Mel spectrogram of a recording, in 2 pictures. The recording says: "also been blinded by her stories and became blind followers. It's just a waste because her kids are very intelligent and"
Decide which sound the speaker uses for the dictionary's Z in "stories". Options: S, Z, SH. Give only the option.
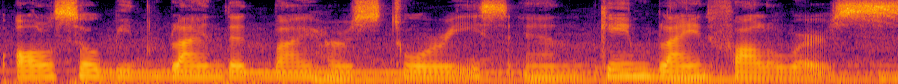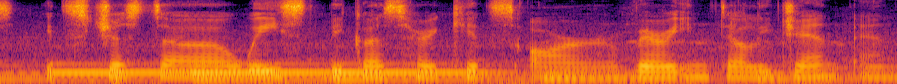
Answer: S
